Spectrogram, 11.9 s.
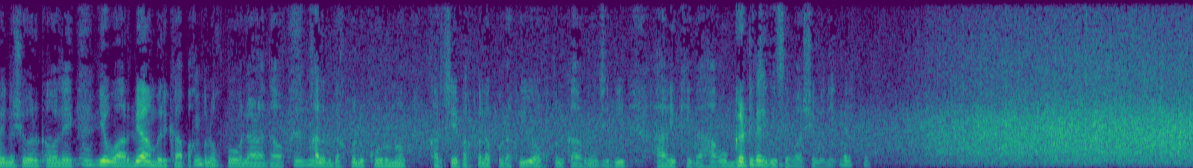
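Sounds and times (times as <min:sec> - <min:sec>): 
speech: 0:00.0 - 0:08.9
crowd clapping for the president: 0:02.0 - 0:11.9.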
